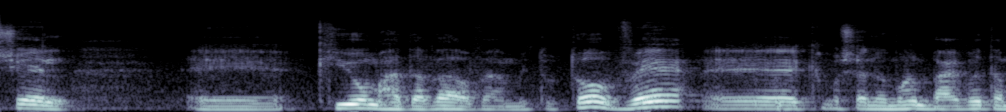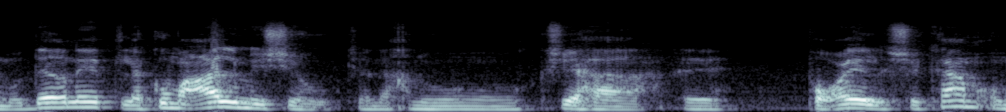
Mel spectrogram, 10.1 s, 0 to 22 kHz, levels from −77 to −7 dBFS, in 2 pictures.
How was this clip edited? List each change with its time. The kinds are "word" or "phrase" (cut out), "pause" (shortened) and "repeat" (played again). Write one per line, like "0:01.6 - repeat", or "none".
0:01.5 - pause
0:06.7 - pause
